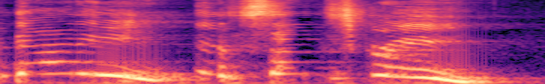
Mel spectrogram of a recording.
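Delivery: put-on high, slow little-kid voice; little son. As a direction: play the small boy, innocent. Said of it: "he's like".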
